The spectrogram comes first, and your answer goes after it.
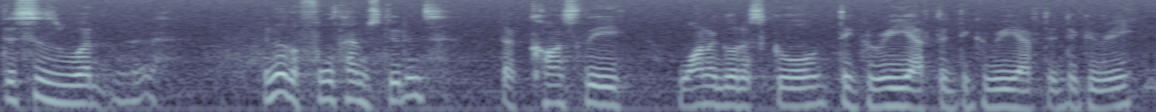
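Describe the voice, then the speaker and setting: In a casual Q&A, a man in his forties bluntly answers business questions at normal speed, his medium-pitched voice dark in tone with fairly even intonation, and he often restarts sentences. Recorded on camera in an indoor atrium of a mall or coffee shop, the poor audio has a little hiss or hum and background music under the voice.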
